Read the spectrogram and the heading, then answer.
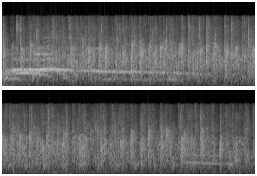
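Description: A crowd gives a sustained round of applause, dense and loud throughout, with a few whoops and cheers rising over the clapping near the start before it slowly tapers off.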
